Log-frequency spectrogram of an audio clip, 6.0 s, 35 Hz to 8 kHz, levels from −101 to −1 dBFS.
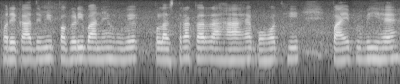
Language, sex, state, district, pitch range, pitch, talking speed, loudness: Hindi, female, Odisha, Sambalpur, 175-185 Hz, 180 Hz, 150 wpm, -18 LUFS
